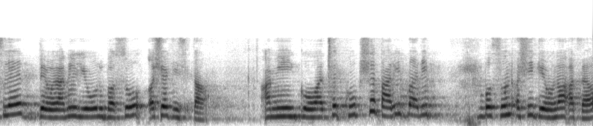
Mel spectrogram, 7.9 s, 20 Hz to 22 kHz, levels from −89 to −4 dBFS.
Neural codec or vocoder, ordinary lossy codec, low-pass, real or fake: codec, 16 kHz, 1.1 kbps, Voila-Tokenizer; none; none; fake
